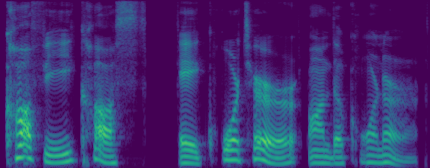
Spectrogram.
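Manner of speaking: slow, over-enunciated "Coffee costs a quarter on the corner"; drawn-out, fully pronounced R in "quarter" and "corner"; deliberately different. Shown as a demonstration. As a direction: say each word of "coffee costs a quarter on the corner" separately and carefully. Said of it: "I'm gonna say it differently".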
